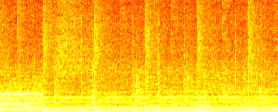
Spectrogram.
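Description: Car tyres squeal repeatedly while drifting in the video game Drift Stage, over a steady engine drone, with rising and falling screeches in quick succession and no talk.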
